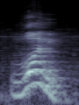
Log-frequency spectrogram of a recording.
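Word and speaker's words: one: यहां देखिए वन eyed man, हालांकि स्पेलिंग वोवेल से स्टार्ट हो रही है, लेकिन मेरा प्रोनाउंसिएशन देखिए क्या आ रहा है, वन, व से शुरू हुआ, साथ में बोलते जाइए तभी आप लोग समझ सकेंगे।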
